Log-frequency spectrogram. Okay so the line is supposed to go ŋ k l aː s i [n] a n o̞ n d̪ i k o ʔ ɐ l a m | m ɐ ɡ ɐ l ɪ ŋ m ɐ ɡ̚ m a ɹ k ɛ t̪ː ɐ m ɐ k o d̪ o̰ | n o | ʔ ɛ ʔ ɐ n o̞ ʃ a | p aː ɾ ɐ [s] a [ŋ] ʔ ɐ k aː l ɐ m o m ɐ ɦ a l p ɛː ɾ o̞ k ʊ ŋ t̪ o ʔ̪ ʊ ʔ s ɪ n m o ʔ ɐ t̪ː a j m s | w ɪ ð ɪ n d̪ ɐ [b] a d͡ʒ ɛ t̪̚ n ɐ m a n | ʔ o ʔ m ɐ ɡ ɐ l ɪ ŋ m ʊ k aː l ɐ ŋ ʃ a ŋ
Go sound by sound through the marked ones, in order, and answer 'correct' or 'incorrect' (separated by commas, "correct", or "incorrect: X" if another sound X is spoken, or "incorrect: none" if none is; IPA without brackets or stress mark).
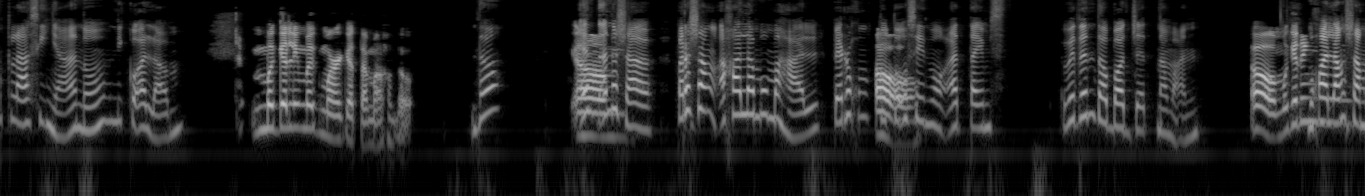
incorrect: ɲ, incorrect: ʃ, correct, correct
